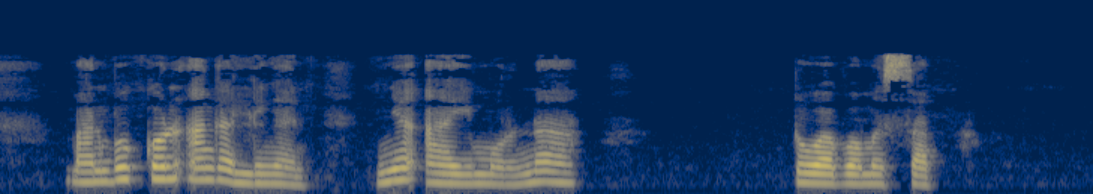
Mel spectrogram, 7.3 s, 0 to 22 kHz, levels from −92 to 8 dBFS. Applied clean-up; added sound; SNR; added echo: none; none; none; none.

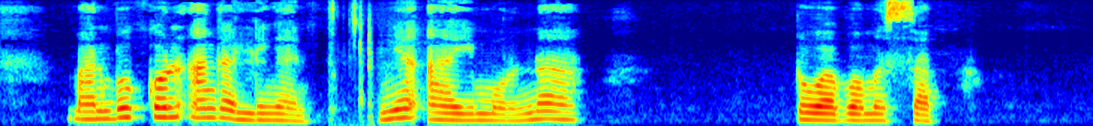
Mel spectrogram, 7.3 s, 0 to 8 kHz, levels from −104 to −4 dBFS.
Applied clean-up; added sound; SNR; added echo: neural separator model SepFormer DNS4.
